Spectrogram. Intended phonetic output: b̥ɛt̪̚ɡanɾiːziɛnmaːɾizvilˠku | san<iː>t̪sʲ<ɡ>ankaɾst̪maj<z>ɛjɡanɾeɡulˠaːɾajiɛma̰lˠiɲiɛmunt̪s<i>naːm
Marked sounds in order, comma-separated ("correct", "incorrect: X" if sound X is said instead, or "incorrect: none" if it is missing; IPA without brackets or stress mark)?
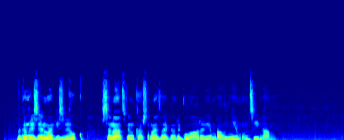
incorrect: aː, correct, correct, incorrect: iː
